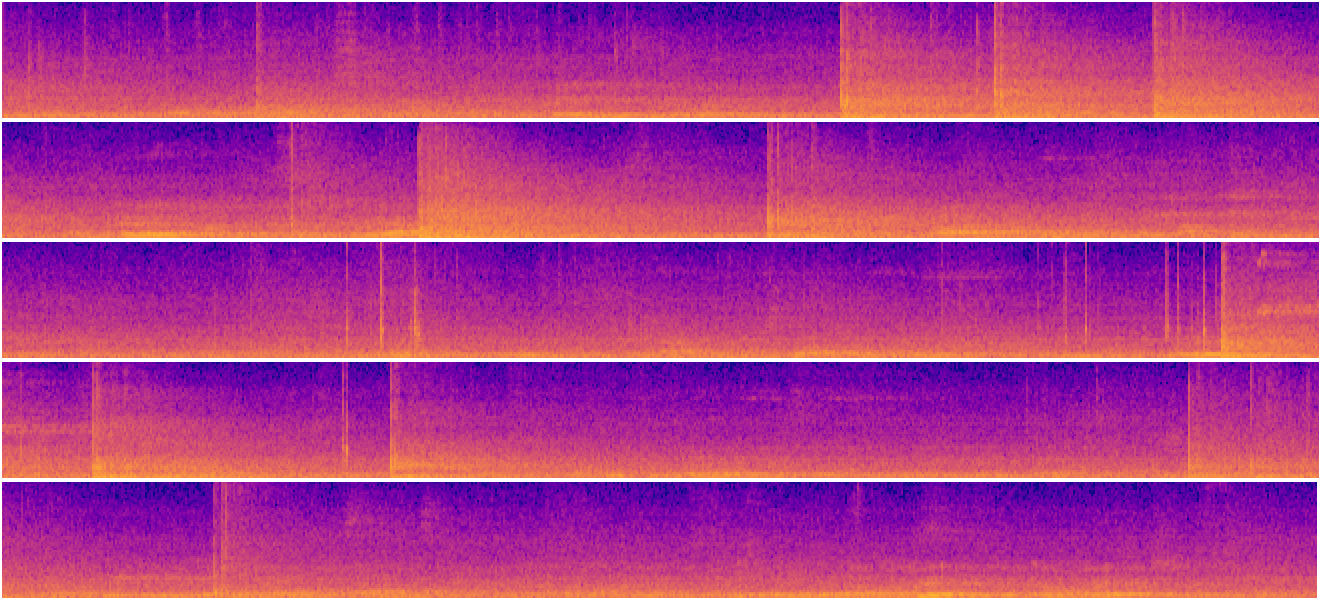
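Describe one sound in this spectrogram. A man talks with players in a large echoing gym.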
